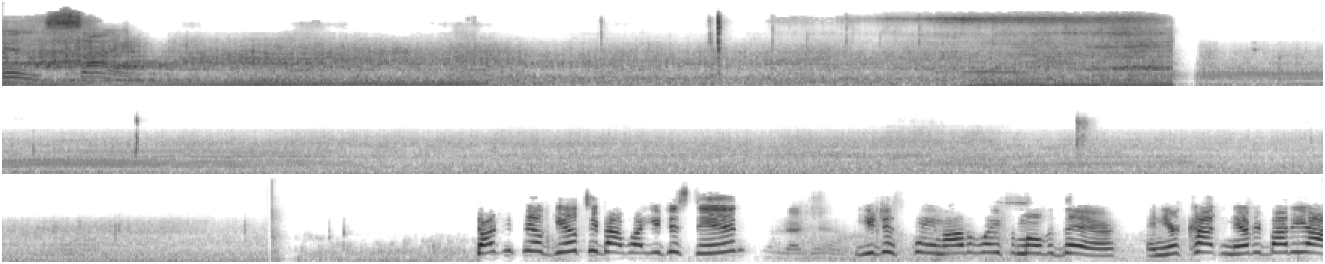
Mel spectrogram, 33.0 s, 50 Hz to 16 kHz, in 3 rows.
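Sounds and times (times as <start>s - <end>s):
outdoor traffic noise: 0.0s - 24.4s, 27.2s - 33.0s
car engine hum and road noise: 0.0s - 26.1s, 27.2s - 33.0s.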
